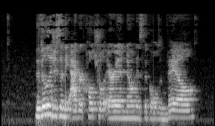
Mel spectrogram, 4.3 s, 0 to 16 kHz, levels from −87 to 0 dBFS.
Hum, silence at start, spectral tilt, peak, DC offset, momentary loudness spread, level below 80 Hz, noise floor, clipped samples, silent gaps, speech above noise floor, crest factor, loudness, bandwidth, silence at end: none; 0.7 s; -5 dB/octave; -2 dBFS; under 0.1%; 13 LU; -54 dBFS; -56 dBFS; under 0.1%; none; 39 dB; 16 dB; -17 LUFS; 11.5 kHz; 0.35 s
